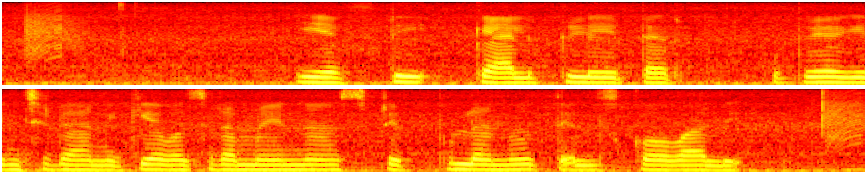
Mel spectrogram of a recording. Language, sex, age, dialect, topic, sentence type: Telugu, female, 31-35, Central/Coastal, banking, statement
